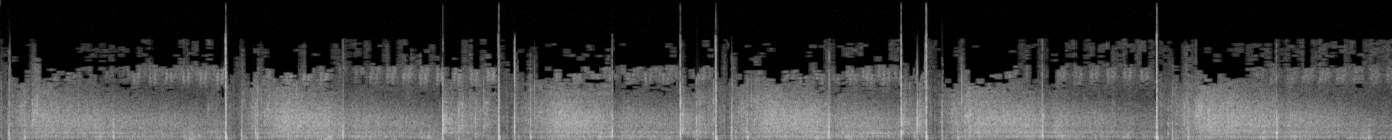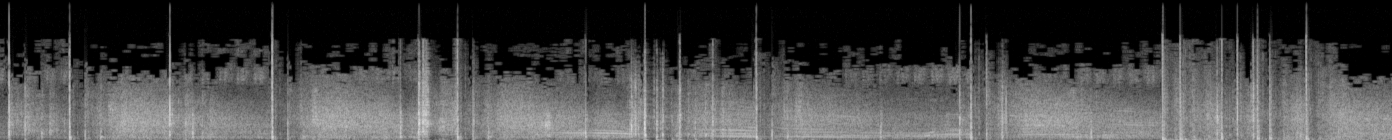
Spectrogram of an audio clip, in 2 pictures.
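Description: Fireworks display: many sharp bangs of bursting shells in quick succession over a continuous crackling hiss of sparks.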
